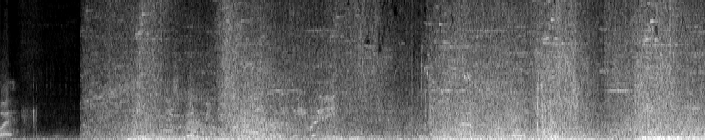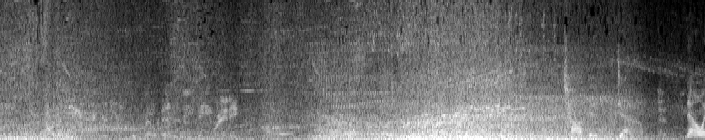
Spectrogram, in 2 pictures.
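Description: Rapid gunfire and laser blasts crackle in a loud battle.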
